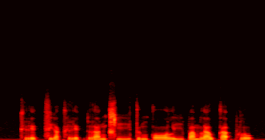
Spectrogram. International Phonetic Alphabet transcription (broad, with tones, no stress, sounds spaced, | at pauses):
kʰ r e˨˩ k̚ s i˨˩ a̯ kʰ r e˨˩ k̚ p r a˩˦ n t͡ɕʰ iː˧ t ɯ˧ ŋ k ɔː˧ l iː˧ p a˦˥ m l a˧ w k a˦˥ ʔ pʰ l o˥˩ k̚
